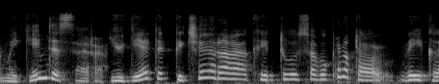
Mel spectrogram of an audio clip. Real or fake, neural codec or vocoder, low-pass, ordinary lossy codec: fake; codec, 24 kHz, 1 kbps, SNAC; 10.8 kHz; Opus, 32 kbps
